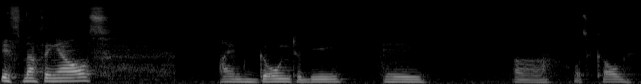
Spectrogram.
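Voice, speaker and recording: A man with a non-native accent and a dark, mellow tone speaks at a medium pitch with ordinary pitch variation. His pace is very slow, with long, frequent pauses. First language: not English. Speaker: vlogger. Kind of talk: casual vlog monologue. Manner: halting, many fillers.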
